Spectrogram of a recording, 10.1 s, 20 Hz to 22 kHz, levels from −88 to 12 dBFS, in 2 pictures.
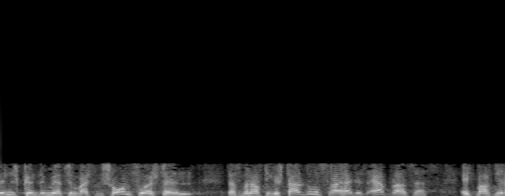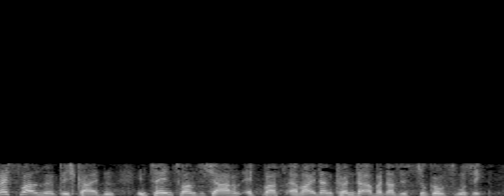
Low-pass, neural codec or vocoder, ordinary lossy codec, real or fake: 3.6 kHz; none; none; real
